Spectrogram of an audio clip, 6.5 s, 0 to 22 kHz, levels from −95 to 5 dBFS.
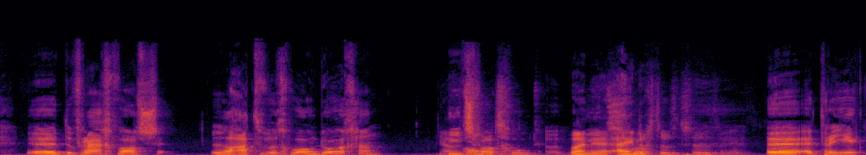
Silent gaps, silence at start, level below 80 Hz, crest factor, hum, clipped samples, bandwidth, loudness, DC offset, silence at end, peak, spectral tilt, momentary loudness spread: none; 0 s; -46 dBFS; 16 dB; none; under 0.1%; 16 kHz; -28 LUFS; under 0.1%; 0 s; -12 dBFS; -5 dB/octave; 15 LU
